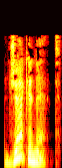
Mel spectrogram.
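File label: "jaconet", British English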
